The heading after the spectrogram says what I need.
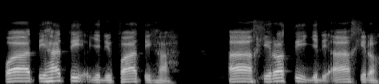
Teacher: Tak marbutoh jika dihentikan jadi H.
